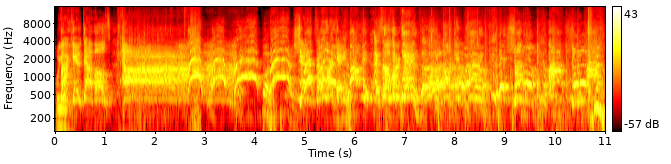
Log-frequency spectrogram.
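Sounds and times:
man screaming: 0:01.3 - 0:11.0.

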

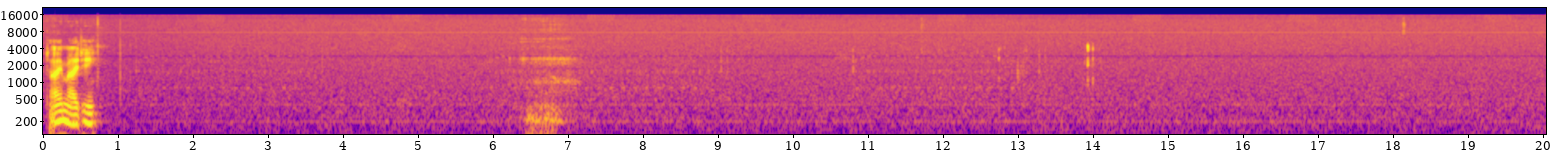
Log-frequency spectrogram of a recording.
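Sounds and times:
faint background hiss: 0:00.0 - 0:20.0
short low grunt: 0:06.2 - 0:07.2.

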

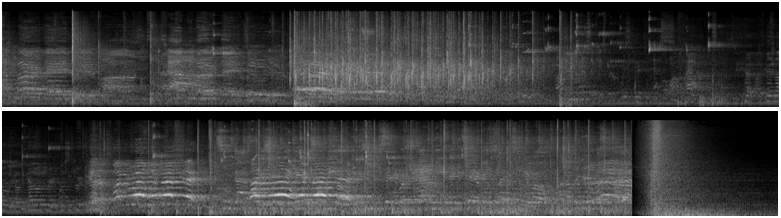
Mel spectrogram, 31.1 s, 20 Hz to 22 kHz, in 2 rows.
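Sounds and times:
players calling out: 0:17.2 - 0:28.2
basketballs bouncing on hardwood: 0:18.5 - 0:28.1
long held shouts: 0:20.4 - 0:22.6.

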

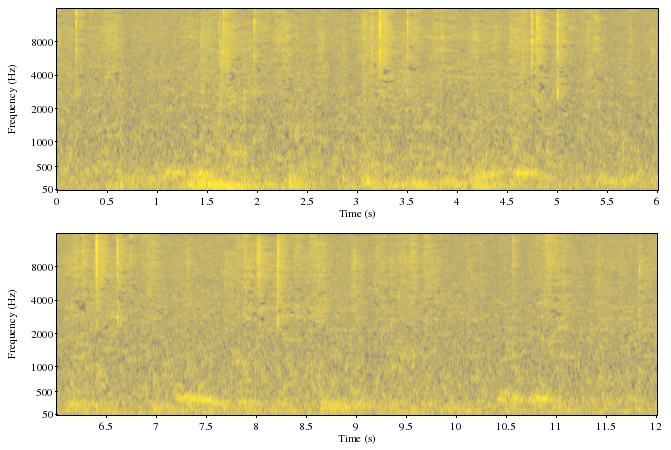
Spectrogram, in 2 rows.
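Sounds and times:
metal knitting needles clicking: 0:00.0 - 0:00.6, 0:01.4 - 0:09.6.

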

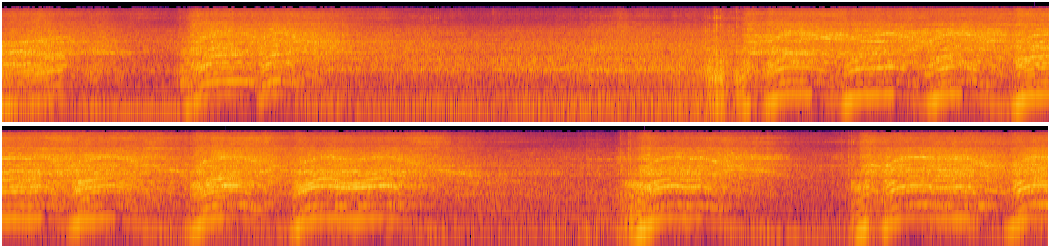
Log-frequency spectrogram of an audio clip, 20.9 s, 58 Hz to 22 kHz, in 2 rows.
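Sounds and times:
chainsaw idling: 0:00.0 - 0:20.9
chainsaw revving: 0:00.0 - 0:20.9.

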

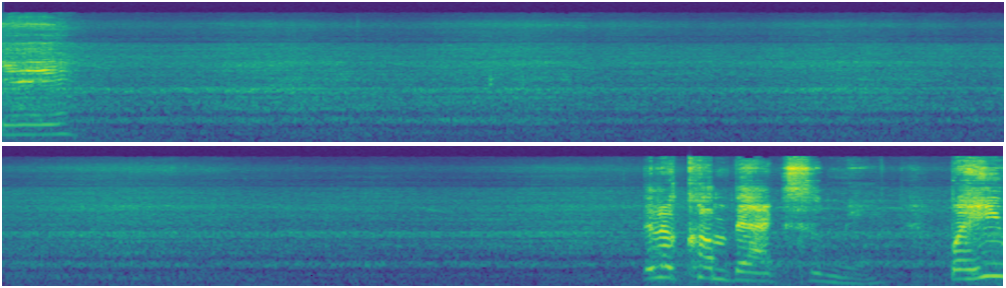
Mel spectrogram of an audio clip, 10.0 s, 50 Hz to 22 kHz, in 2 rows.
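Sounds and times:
car cabin hum: 0:00.0 - 0:10.0.

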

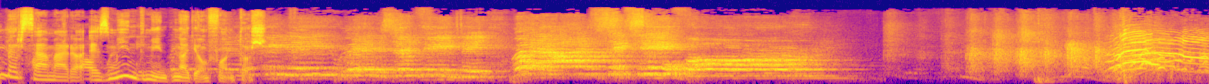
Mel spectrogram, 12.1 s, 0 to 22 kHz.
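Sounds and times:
choir singing held notes: 0:01.7 - 0:08.6.

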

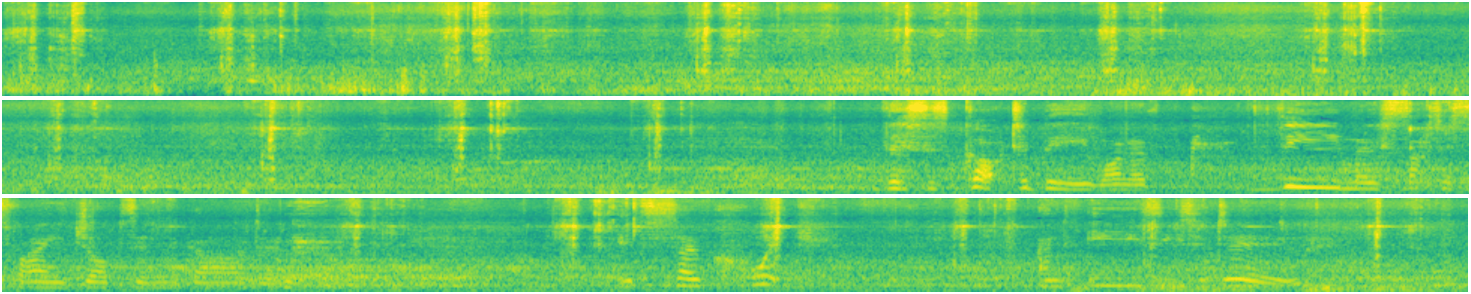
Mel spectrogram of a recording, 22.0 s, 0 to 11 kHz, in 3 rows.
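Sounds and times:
cut grass rustling: 0:00.0 - 0:12.9, 0:13.6 - 0:22.0
shears blades snipping: 0:00.0 - 0:13.0, 0:13.6 - 0:22.0.

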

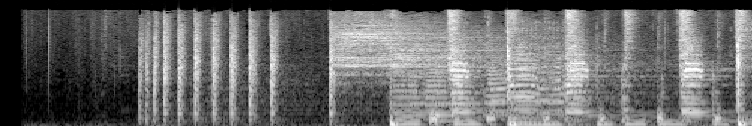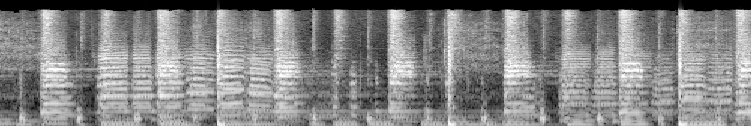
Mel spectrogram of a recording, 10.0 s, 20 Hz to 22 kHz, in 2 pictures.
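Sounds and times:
drum fill: 0:00.9 - 0:10.0.

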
